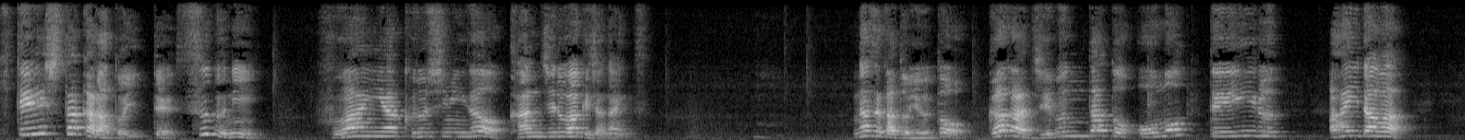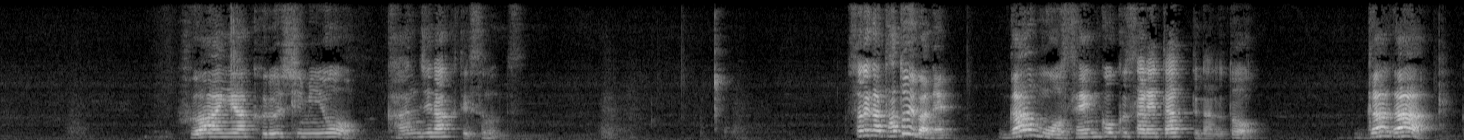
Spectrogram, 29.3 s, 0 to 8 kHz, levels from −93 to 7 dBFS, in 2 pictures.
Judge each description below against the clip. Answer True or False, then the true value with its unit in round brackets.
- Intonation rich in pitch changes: False (4.8 semitones)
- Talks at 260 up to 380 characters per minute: False (190 characters per minute)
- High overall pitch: True (235 Hz)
